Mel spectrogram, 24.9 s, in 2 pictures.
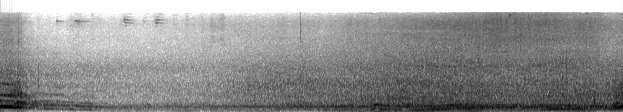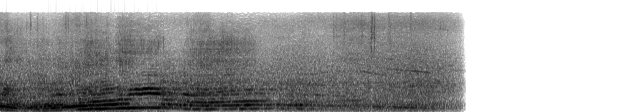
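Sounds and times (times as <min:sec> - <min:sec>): car engine revving: 0:00.0 - 0:02.2, 0:06.2 - 0:21.7.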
